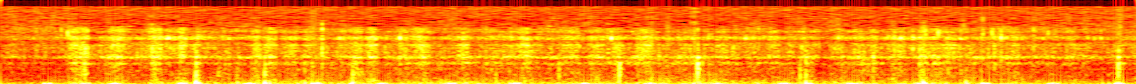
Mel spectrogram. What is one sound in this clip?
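A bicycle rattles and clatters over a bumpy dirt trail.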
